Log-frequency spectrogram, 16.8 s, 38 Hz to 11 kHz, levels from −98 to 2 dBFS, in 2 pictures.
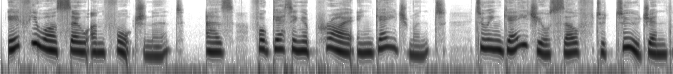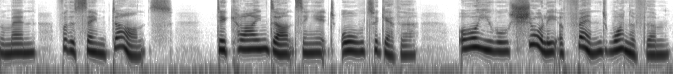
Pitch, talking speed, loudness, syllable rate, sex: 225 Hz, 115 wpm, -17 LUFS, 4.0 syllables/s, female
